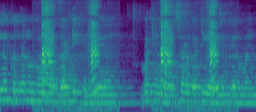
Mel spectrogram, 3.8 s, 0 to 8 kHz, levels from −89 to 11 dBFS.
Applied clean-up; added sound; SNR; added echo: none; Fart; -4 dB; reverberation time 1.2 s.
